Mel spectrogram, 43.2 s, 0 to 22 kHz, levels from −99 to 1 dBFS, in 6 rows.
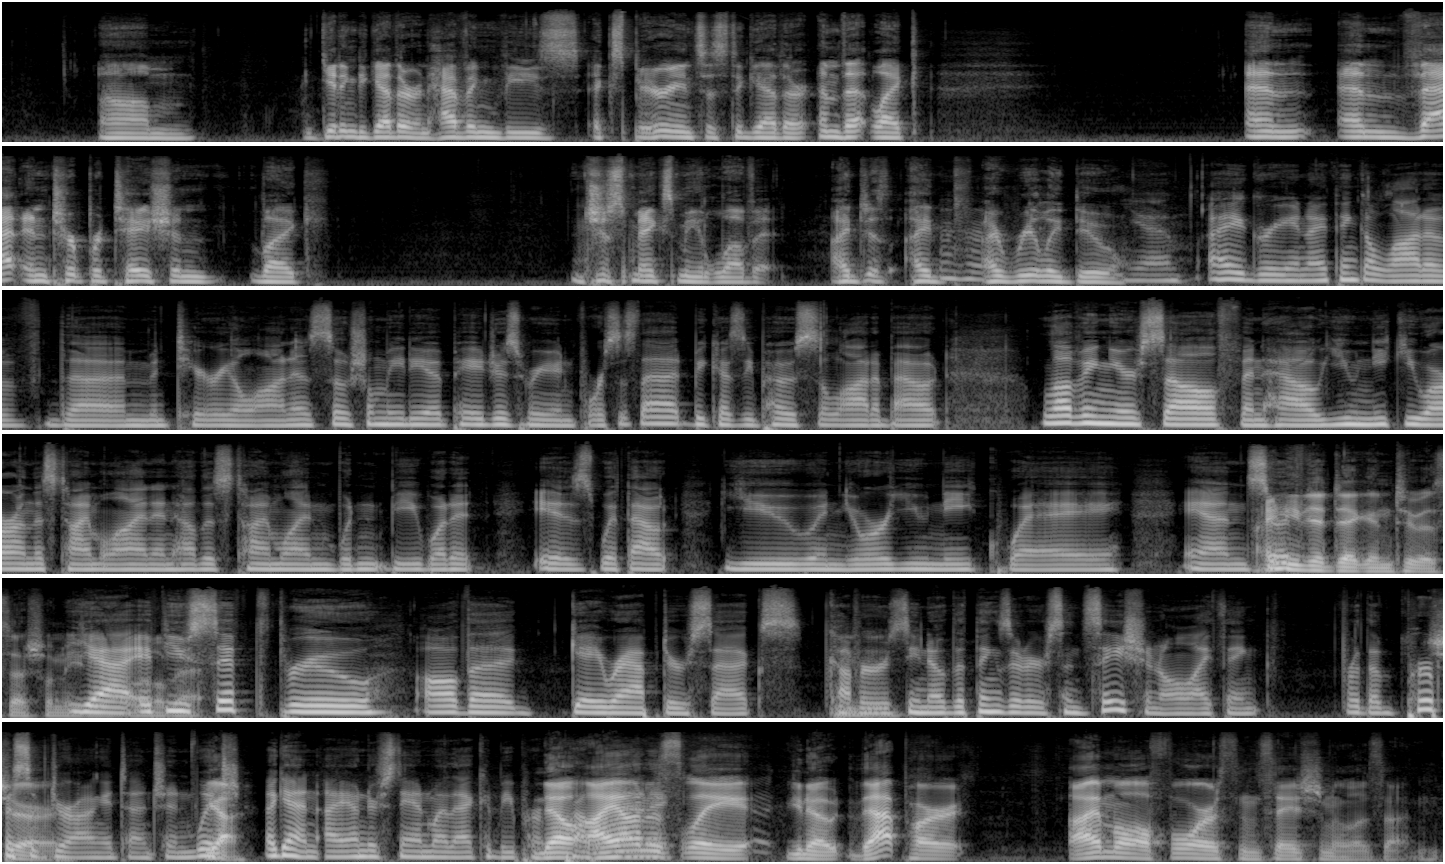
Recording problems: uneven, jittery; strongly; from 1 to 43 s

